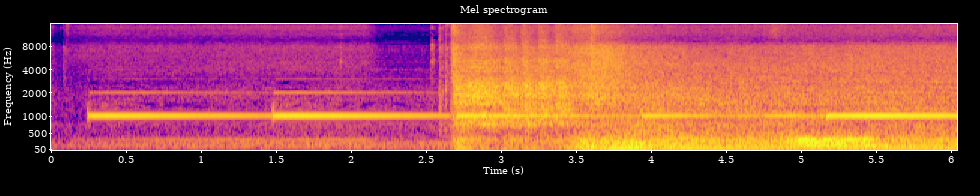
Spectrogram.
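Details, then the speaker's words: 2003 Dodge Ram 3500 dually diesel being brought back to running with fresh coolant and oil change: dash chime, short crank, catches quickly and settles into a steady idle; clean, healthy start before working the steering, ABS light on from an unplugged wheel sensor. "All right, well, let's crank it up and work the steering back and forth a couple of times."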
